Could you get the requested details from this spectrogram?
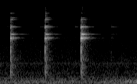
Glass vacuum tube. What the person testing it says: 真空感を叩いた後にですね雑味のある響きがほとんどしないま構造的にかなりしっかり作られてるんだなっていうことが分かりますね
